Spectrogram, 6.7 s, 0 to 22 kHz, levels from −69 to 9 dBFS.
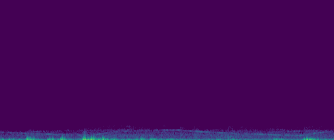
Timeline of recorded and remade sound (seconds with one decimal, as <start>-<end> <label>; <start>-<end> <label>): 0.0-1.5 remade; 1.5-2.2 recorded; 2.2-6.7 remade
